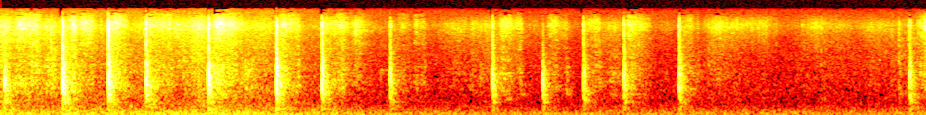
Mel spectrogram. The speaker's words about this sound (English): I'm going to write this as a theta dot.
